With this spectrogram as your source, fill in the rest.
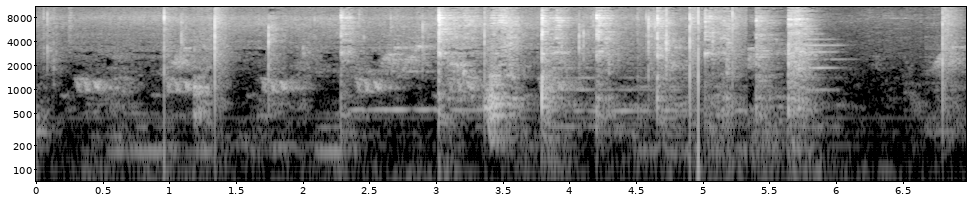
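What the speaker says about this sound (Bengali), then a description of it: "ফোড়নটা নেড়ে চেড়ে ভেজে নিয়েছি" Bay leaves, dry red chilli and whole cumin sizzle in oil as a tempering for country chicken curry, mostly heard as clattering spoon and pan knocks during stirring over a faint fry.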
